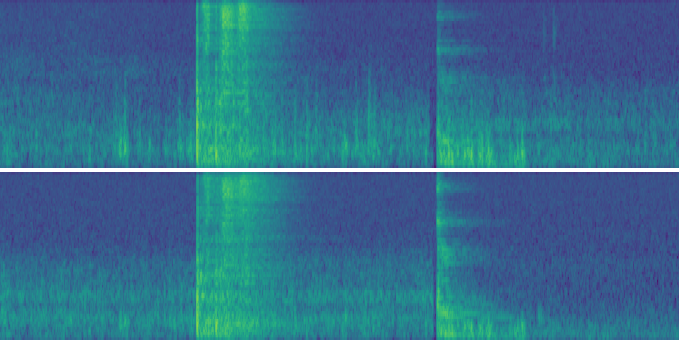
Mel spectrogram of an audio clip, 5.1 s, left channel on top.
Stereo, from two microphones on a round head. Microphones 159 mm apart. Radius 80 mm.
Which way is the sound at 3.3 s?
60° right (ahead or behind).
